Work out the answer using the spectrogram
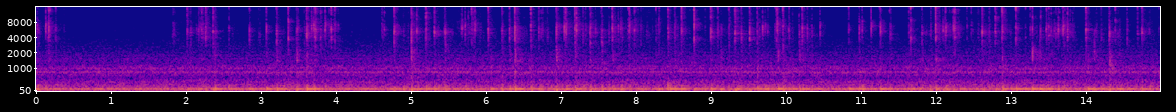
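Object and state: Aluminum and plastic computer keyboard.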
